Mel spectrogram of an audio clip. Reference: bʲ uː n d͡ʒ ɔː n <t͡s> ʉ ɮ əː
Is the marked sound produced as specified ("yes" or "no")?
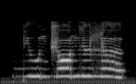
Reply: no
